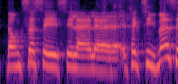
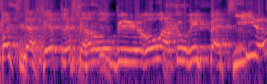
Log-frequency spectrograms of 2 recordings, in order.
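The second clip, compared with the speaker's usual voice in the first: laughing; 4 semitones higher, 3 dB louder than usual. Real, not acted. Amused reply to running joke.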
